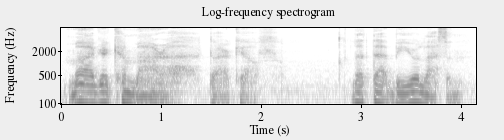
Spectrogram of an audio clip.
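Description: A man voicing an old deep gnome warden in a fantasy audiobook, hearty and melodic with a growl, speaking in formal, old-fashioned phrasing. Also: measured pace, creaky, slight background noise. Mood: resigned, gruff. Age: older. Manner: formal, archaic inverted phrasing.

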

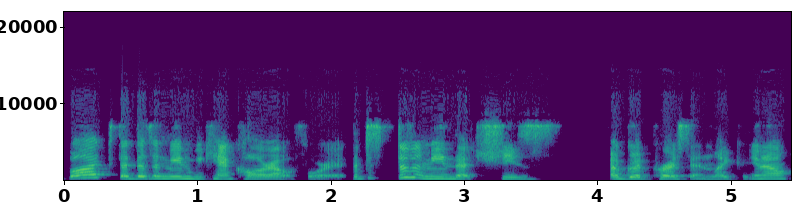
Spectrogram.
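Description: A young woman co-hosting a podcast, talking fast and animated in casual chat, with lots of "like". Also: on the high side, highs cut off. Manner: fast, animated, heavy use of "like". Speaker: podcast co-host.

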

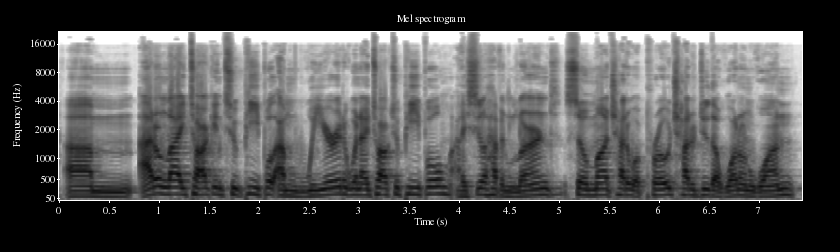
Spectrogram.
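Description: A man's voice: mid-range voice, normal speed, hardly any pauses. A young man from Peru hosting a podcast, telling a casual story with lots of restarts and fillers. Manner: rambling, many restarts and fillers. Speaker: podcast host.

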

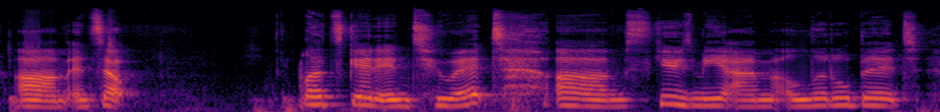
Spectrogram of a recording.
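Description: A woman's voice: medium pitch, fairly even intonation, normal speed, bright, forceful tone, clear, resonant tone. A young woman with a stuffy, congested nose hosting her podcast in a chatty, rambling way, with frequent ums and little laughs. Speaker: podcast host. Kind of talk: casual solo podcast talk.

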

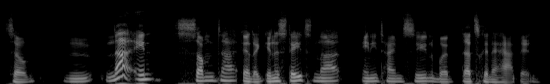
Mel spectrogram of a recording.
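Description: A man's voice: a little high, expressive, moderate pace, a bit bright, no echo, studio quality. A young man co-hosting a casual anime news podcast, rambling along and swearing freely. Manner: profane, rambling. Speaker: podcast co-host.

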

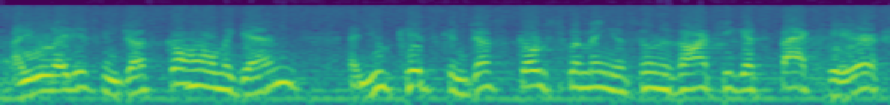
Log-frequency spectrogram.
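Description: A man's voice: high voice, moderate pace, lightly acted. An actor playing an exasperated, put-upon middle-aged father, blustering and complaining sarcastically in a 1940s radio comedy. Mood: exasperated lecturing. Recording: noisy, tinny 1940s radio broadcast.

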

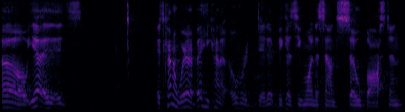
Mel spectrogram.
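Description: A man's voice: mid-range voice, moderate pace, a bit bright, a little hiss or hum. A man co-hosting a casual movie commentary, easygoing and laughing along with crude jokes. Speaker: podcast co-host.

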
